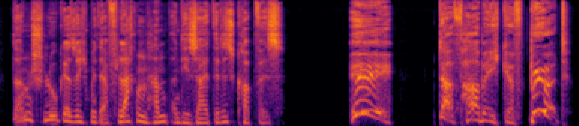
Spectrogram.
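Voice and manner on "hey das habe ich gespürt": high, delighted servant voice; surprised Igor. Acted. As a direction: Igor catching a jolt. Igor feels the pressure drop. (hohe, überraschte Igor-Stimme)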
